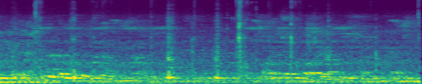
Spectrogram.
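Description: Someone chewing kimbap: scattered sharp mouth clicks and smacks.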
